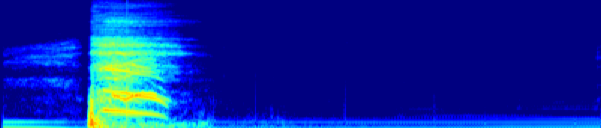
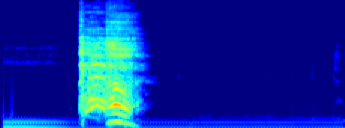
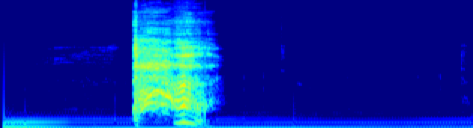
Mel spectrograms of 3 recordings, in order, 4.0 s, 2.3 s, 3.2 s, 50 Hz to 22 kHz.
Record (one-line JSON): {"exhalation_length": "4.0 s", "exhalation_amplitude": 11637, "exhalation_signal_mean_std_ratio": 0.32, "three_cough_length": "2.3 s", "three_cough_amplitude": 7082, "three_cough_signal_mean_std_ratio": 0.33, "cough_length": "3.2 s", "cough_amplitude": 7804, "cough_signal_mean_std_ratio": 0.36, "survey_phase": "beta (2021-08-13 to 2022-03-07)", "age": "65+", "gender": "Male", "wearing_mask": "No", "symptom_none": true, "smoker_status": "Never smoked", "respiratory_condition_asthma": true, "respiratory_condition_other": false, "recruitment_source": "REACT", "submission_delay": "4 days", "covid_test_result": "Negative", "covid_test_method": "RT-qPCR", "influenza_a_test_result": "Negative", "influenza_b_test_result": "Negative"}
